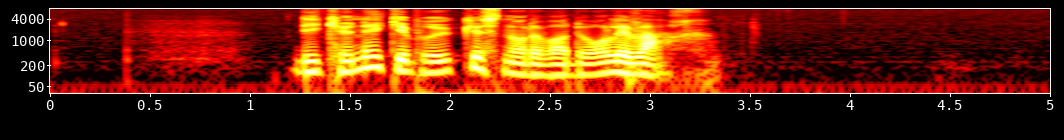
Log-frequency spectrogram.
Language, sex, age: Norwegian, male, 32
